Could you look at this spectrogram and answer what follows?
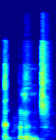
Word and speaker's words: excellent: Yes, it is an adjective, and hence the stress would be marked on First syllable, ma'am.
